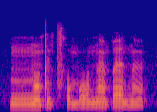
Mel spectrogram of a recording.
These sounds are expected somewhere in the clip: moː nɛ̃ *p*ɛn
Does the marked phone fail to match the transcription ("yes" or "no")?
no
